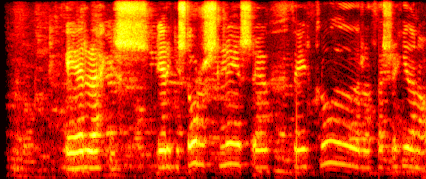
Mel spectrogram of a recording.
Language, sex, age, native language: Icelandic, male, 12, Icelandic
